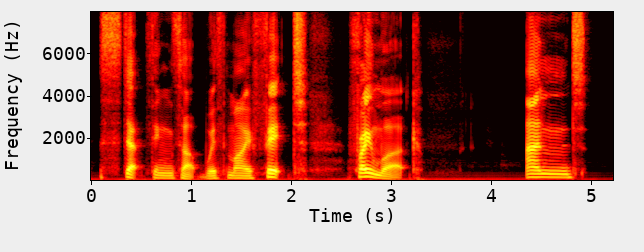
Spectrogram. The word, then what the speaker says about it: FIIT: So, introducing FIT. Double I. I feel like I have to pronounce that.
